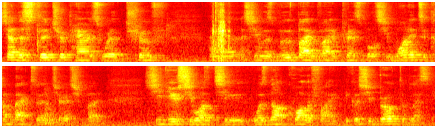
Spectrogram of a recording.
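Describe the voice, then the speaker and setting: The speaker has an American accent and a monotone, flat intonation at a moderate pace. Audible room echo and noticeable background noise fill the recording. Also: man, medium pitch for a man. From international upbringing, Asia, Africa, Scotland, US, Japan, Australia. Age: 40s. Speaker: guest speaker. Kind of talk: sermon testimony. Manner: halting, many fillers.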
